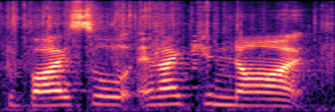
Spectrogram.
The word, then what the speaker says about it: Beistle: Beistle is how you say it.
